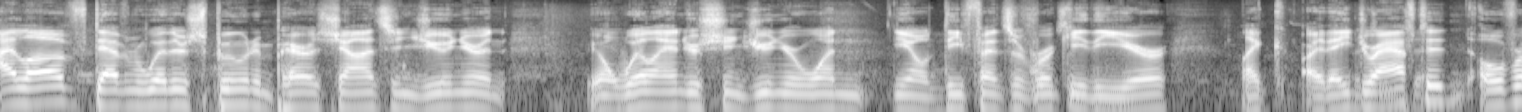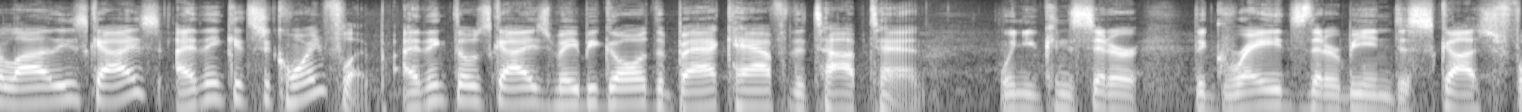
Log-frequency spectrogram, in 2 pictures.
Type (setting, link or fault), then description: setting, busy venue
